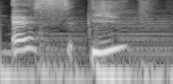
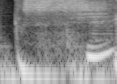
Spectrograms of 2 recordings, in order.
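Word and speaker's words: si (四): Non mais ça s'écrit S I. Ça pourrait être si, si, par exemple, ouais. Voilà. Et en fait, c'est exactement pareil, 4 et la mort.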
